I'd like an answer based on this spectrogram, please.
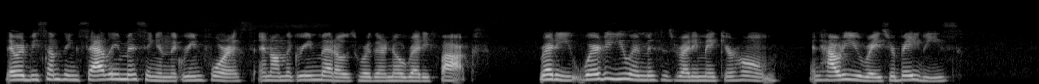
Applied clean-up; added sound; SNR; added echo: neural mask model Resemble Enhance denoiser.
